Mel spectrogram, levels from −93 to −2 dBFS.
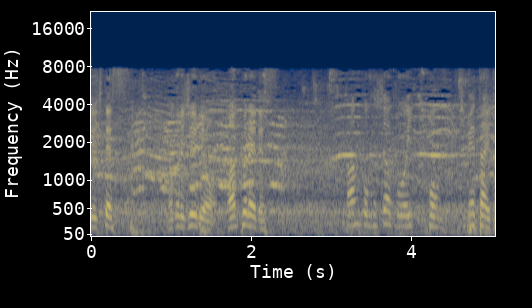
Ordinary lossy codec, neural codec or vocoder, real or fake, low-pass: none; none; real; none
